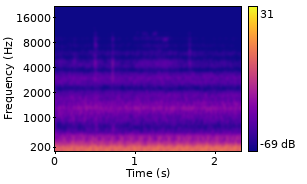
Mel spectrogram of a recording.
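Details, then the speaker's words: EK Honda Civic with newly installed turbo, first startup, oil checked for leaks: even, steady low rumble, no misses, ticks or hunting; rock-solid AFRs, normal warm-up idle. "just letting it rock and warm up and everything burn off. >> We got basically I don't know if you're able to hear me. You basically got rock solid AFRs at idle here."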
